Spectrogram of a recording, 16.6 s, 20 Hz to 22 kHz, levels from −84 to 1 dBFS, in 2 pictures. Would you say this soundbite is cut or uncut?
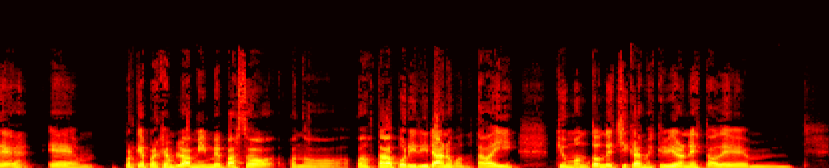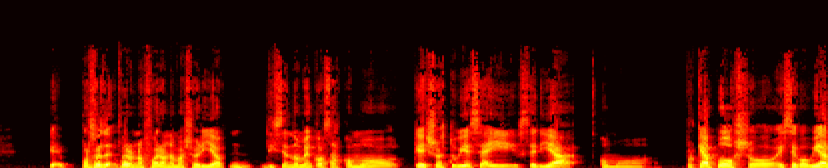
cut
